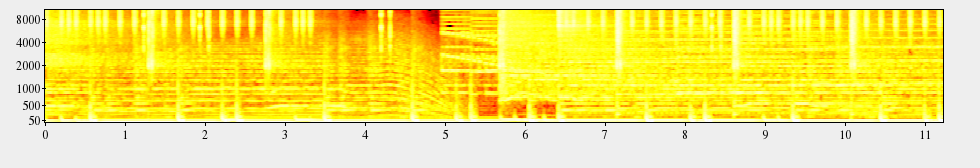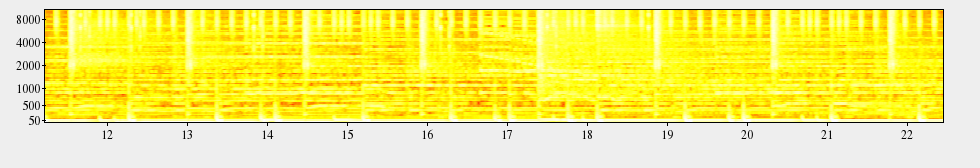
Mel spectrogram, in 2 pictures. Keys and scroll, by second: 6.3 ctrl+z, 14.9 ctrl+z, 21.2 ctrl+z.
